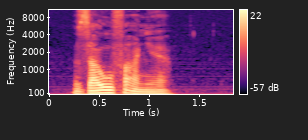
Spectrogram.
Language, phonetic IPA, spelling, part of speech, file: Polish, [ˌzaʷuˈfãɲɛ], zaufanie, noun, Pl-zaufanie.ogg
